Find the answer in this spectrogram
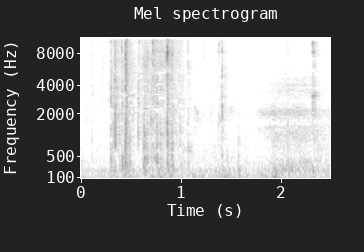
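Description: Foil booster pack wrapper crinkling faintly as the cards are drawn out of it. There are a few short crackles, mostly in the first second.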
